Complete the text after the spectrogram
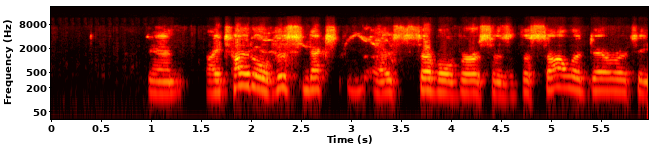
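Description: An elderly man speaks calmly into a microphone, as if in an online call.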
